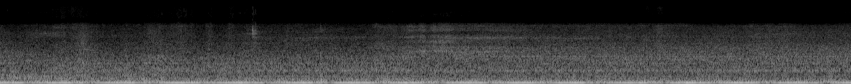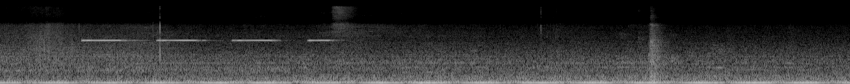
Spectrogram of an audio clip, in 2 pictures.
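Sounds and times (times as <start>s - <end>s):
diesel railcar idling hum: 0.0s - 17.0s
short high door beeps: 9.4s - 12.0s.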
